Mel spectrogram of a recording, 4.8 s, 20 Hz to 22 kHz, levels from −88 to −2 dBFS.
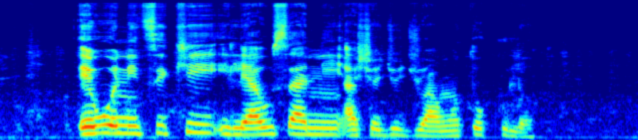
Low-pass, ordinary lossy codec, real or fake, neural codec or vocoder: none; none; real; none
